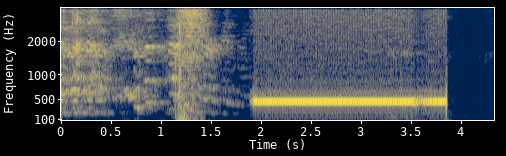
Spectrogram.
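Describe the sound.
A steady telephone line tone plays while a call is being transferred to a receptionist, a single unbroken, level hum lasting about two seconds that follows a brief stretch of talking and then cuts off abruptly.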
